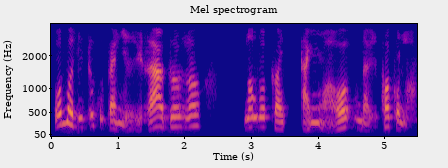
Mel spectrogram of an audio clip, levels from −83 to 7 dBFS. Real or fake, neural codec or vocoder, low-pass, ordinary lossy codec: fake; codec, 16 kHz, 1 kbps, FreqCodec, larger model; 3.6 kHz; none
